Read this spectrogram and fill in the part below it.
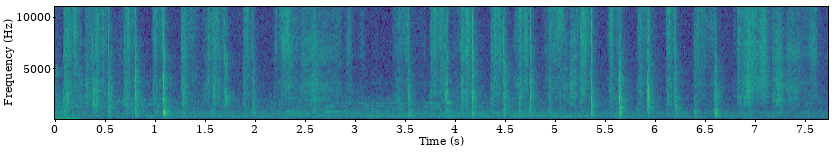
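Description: Tarot cards being shuffled in quick, crisp riffling bursts, close up and repeated three times with brief pauses between them.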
